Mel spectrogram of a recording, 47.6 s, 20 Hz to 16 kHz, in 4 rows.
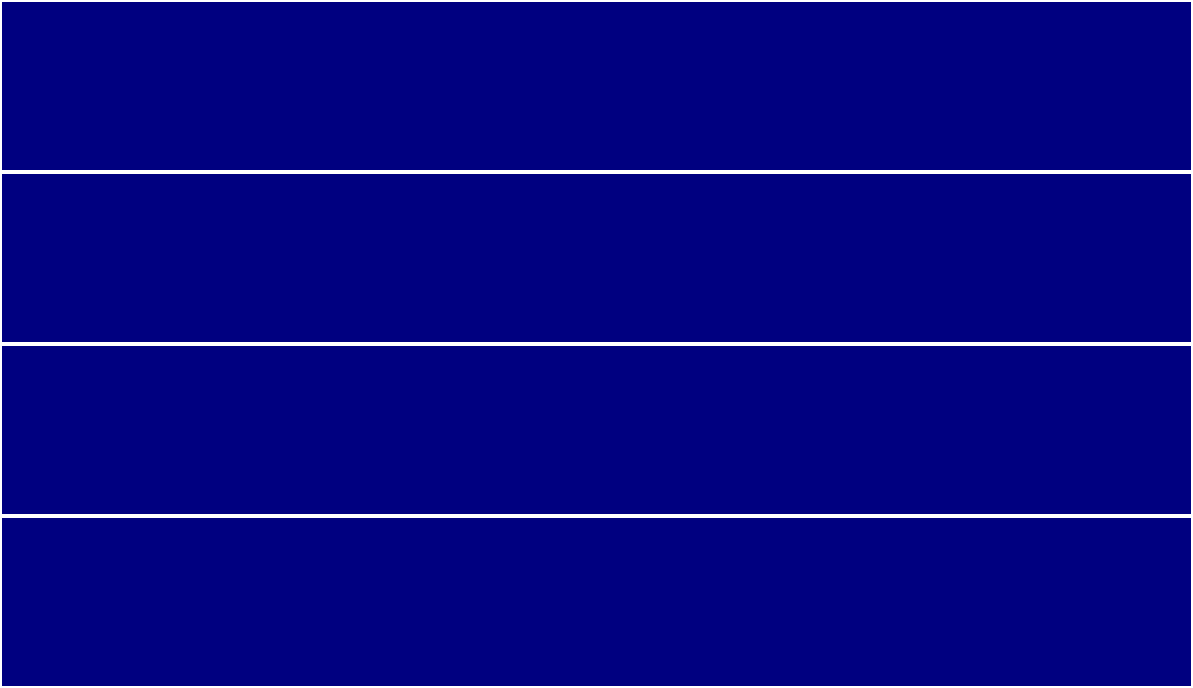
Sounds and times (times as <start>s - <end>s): Silence: 0.0s - 47.5s.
